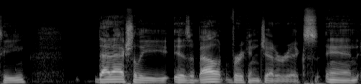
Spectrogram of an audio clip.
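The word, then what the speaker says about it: Vercingetorix: oh yeah yeah and that's also why i pronounce uh verse in generics is the way that i've always heard the pr the name pronounced that's how i have yeah but it is technically virgin generics okay which by the way uh this is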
